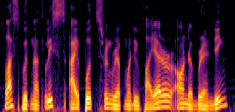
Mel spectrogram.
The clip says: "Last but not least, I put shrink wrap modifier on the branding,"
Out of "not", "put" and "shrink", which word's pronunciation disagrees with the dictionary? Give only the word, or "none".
shrink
